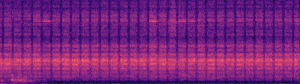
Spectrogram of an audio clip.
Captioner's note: static buzzing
